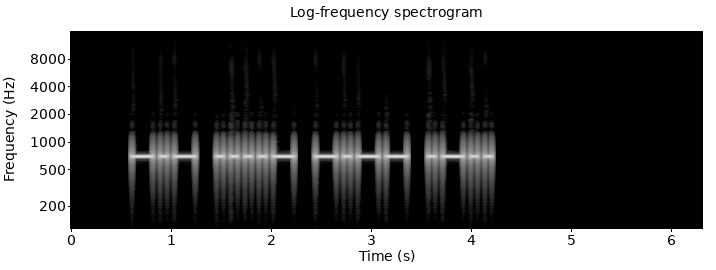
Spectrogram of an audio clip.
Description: Morse code, heard as a keyed tone, about 17 wpm, 700 Hz. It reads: K4YL
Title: USA Call Signs - 4 Characters - Repeated 2x - 17wpm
